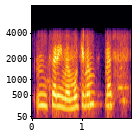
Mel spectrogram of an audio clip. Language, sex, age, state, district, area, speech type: Tamil, female, 30-45, Tamil Nadu, Mayiladuthurai, rural, conversation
